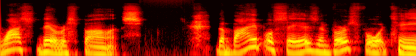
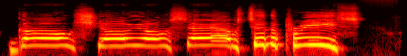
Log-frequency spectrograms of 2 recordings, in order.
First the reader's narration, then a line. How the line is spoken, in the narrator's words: He shouted out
